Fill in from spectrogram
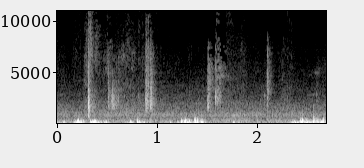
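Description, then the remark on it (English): Paper shuffles and rustles in a series of irregular, crinkly bursts, some soft and some sharper, with a low rumble beneath and no voices, in a baseball broadcast booth with wind blowing directly into it. “So forgive if you hear the shuffling of paper.”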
